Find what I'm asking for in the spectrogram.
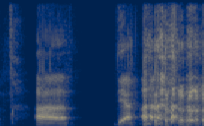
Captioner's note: laugh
